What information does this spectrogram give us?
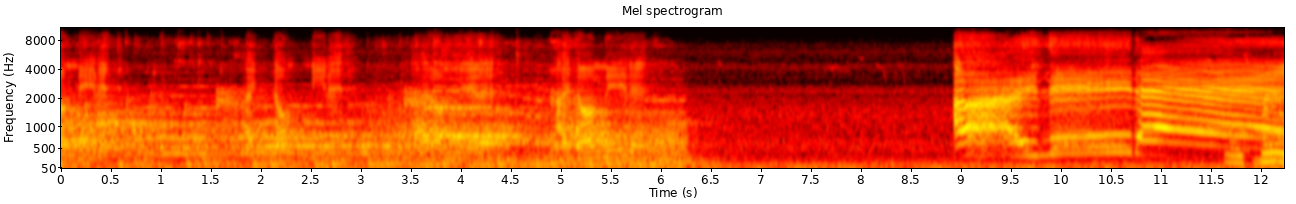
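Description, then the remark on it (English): A cartoon character from SpongeBob yells and wails in strained, wavering bursts, falls quiet for a moment, then lets out a sudden, loud, high-pitched scream that carries on to the end. “He started screaming.”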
